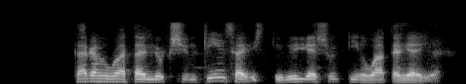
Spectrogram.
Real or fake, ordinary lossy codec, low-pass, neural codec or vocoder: fake; AAC, 48 kbps; 7.2 kHz; codec, 16 kHz, 0.5 kbps, X-Codec, HuBERT features, trained on general audio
